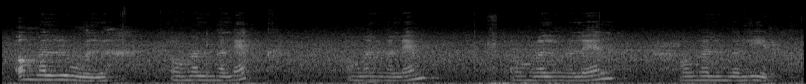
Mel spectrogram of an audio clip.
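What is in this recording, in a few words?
"ongelungel" Palauan, shoulder; 肩; 発音; 身体の各部位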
